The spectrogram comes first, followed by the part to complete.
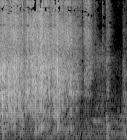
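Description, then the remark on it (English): Dry leaves crackle and crunch underfoot in a dense burst of bright, rustling crackles, fading into a few scattered crunches before stopping. No voices. “Then he heard another crackling of the leaves.”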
